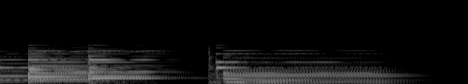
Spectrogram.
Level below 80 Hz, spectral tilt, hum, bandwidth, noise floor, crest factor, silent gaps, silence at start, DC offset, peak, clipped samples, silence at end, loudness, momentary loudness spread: -60 dBFS; -9 dB/octave; none; 4.6 kHz; -72 dBFS; 18 dB; none; 0 s; under 0.1%; -20 dBFS; under 0.1%; 0.6 s; -38 LUFS; 17 LU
